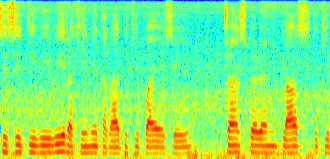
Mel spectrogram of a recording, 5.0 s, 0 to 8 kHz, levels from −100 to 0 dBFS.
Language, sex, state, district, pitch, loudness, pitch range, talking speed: Nagamese, male, Nagaland, Dimapur, 125 Hz, -17 LUFS, 120-135 Hz, 95 wpm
